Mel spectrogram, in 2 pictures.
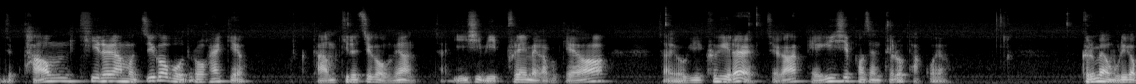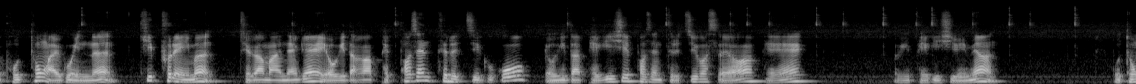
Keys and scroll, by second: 8.3-9.2 typing, 13.9 ctrl+2.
